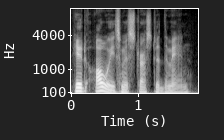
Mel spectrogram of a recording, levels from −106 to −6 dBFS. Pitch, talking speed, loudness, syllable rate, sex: 100 Hz, 190 wpm, -19 LUFS, 5.3 syllables/s, male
